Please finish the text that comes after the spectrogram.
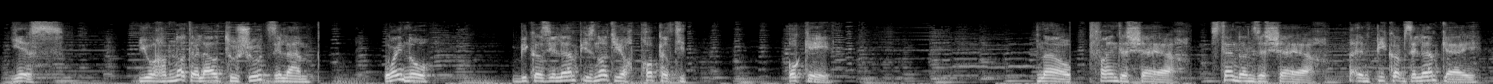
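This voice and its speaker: Bumbling police puppet, highish voice, stilted and literal, muffled lo-fi audio. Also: male voice, expressive, takes it slowly, long pauses, faint music behind. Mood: bossy, slow-witted. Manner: stilted, officious, literal-minded. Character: bumbling, pompous French police officer puppet. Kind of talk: comic puppet show acting.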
